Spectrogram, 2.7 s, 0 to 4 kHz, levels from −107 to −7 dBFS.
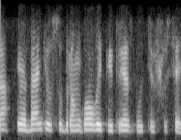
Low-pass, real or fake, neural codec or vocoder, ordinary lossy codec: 3.6 kHz; real; none; Opus, 32 kbps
